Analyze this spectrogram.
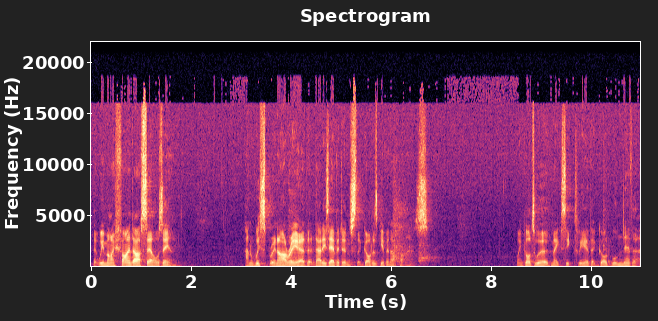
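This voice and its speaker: A man's voice: medium pitch, little pitch movement, normal speed, pauses often, in a large hall, slight background noise. A man preaching a sermon, reading scripture aloud with rising emphasis and asking rhetorical questions.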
